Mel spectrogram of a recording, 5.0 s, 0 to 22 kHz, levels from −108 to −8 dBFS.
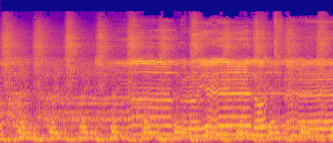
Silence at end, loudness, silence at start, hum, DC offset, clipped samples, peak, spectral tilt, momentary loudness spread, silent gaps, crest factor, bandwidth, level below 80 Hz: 0 s; -22 LUFS; 0 s; none; under 0.1%; under 0.1%; -6 dBFS; -3 dB/octave; 8 LU; none; 16 dB; 16 kHz; -54 dBFS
